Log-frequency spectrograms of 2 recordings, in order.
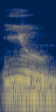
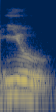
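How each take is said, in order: The two takes are said the same way.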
